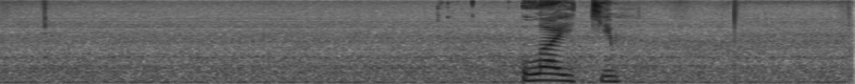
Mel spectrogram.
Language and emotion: Russian, neutral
